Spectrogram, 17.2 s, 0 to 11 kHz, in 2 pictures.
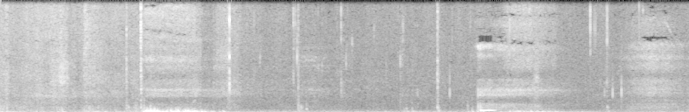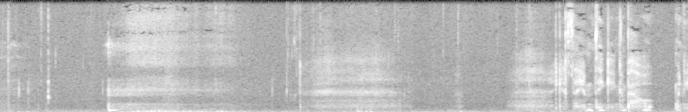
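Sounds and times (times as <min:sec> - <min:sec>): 
person breathing slowly and softly: 0:00.0 - 0:03.2, 0:05.9 - 0:09.0, 0:09.9 - 0:16.7
speech: 0:16.1 - 0:16.8.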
